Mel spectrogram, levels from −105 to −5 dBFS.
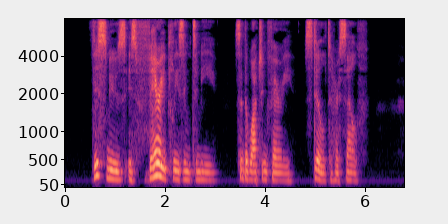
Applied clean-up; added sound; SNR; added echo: none; none; none; none.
